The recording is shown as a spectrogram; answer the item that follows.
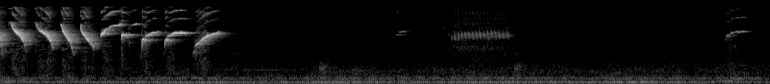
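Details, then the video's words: Young canary learning its song, used to tutor baby canaries; a burst of quick rising whistled sweeps lasting about two seconds, then near-silence with one faint buzzy note and a soft low hum. "Masteran Kenari gacor Muda belajar NATA LAGU, paling Pandai utk pancingan kenari paud belajar bunyi"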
